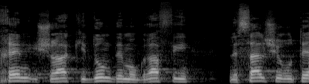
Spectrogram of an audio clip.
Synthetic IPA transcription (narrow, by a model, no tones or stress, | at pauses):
χe̞niʃʁakʰid̪umd̪emo̞ɡʁafi | le̞salʃiʁut̪e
